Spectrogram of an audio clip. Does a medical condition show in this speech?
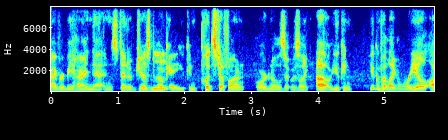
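No.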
